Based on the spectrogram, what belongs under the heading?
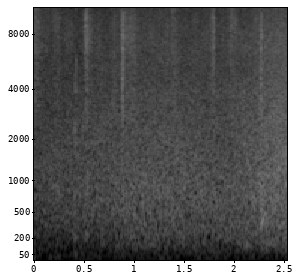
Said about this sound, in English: Isn't that ocean spectacular?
